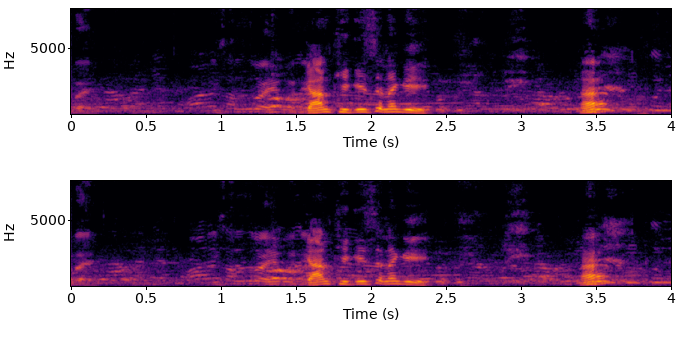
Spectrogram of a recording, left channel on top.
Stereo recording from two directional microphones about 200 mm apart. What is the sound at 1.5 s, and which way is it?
Speech, 55° left (ahead or behind).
